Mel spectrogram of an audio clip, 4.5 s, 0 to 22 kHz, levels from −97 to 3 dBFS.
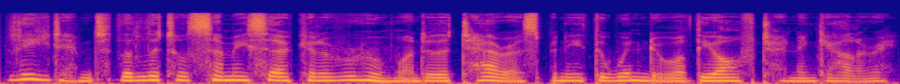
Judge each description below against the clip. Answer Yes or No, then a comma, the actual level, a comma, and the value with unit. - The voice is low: No, medium, 160 Hz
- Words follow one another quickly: Yes, fast, 255 wpm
